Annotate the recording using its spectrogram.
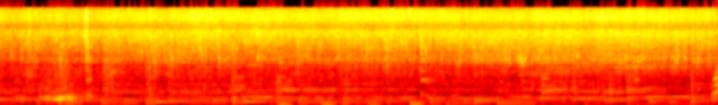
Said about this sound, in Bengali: মাছগুলো ভেজে নিয়ে দিচ্ছি এই মাছগুলো ভাজা হয়ে গেছে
